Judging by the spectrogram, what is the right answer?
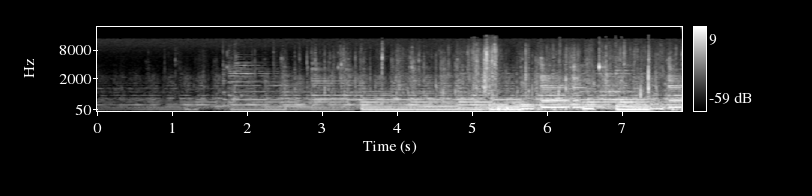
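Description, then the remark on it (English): A patrol unit horse's hooves clop along in an uneven walking rhythm beneath a steady, droning musical bed that grows louder partway through; no one speaks. “The Horse Patrol Unit.”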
